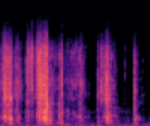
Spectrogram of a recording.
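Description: Foil trading-card pack wrapper being torn open and crinkled by hand: a run of irregular crackles and rips, loudest about half a second in, thinning to a few small crackles near the end.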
